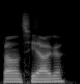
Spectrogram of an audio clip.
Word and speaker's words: Balenciaga: Balenciaga? – Yep. – I mostly know that because of the Lizzo song. – I was just going to say in my Balenciasis. – Yeah. – Yeah. – Balenciaga is selling women's granny panties for $225 a pair.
